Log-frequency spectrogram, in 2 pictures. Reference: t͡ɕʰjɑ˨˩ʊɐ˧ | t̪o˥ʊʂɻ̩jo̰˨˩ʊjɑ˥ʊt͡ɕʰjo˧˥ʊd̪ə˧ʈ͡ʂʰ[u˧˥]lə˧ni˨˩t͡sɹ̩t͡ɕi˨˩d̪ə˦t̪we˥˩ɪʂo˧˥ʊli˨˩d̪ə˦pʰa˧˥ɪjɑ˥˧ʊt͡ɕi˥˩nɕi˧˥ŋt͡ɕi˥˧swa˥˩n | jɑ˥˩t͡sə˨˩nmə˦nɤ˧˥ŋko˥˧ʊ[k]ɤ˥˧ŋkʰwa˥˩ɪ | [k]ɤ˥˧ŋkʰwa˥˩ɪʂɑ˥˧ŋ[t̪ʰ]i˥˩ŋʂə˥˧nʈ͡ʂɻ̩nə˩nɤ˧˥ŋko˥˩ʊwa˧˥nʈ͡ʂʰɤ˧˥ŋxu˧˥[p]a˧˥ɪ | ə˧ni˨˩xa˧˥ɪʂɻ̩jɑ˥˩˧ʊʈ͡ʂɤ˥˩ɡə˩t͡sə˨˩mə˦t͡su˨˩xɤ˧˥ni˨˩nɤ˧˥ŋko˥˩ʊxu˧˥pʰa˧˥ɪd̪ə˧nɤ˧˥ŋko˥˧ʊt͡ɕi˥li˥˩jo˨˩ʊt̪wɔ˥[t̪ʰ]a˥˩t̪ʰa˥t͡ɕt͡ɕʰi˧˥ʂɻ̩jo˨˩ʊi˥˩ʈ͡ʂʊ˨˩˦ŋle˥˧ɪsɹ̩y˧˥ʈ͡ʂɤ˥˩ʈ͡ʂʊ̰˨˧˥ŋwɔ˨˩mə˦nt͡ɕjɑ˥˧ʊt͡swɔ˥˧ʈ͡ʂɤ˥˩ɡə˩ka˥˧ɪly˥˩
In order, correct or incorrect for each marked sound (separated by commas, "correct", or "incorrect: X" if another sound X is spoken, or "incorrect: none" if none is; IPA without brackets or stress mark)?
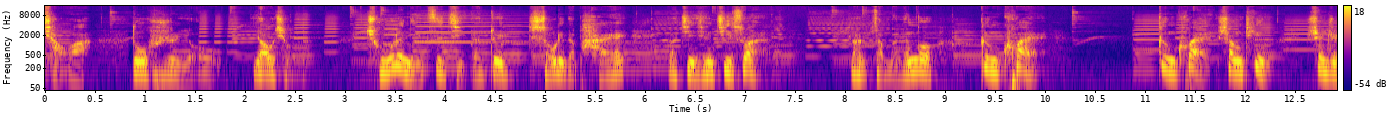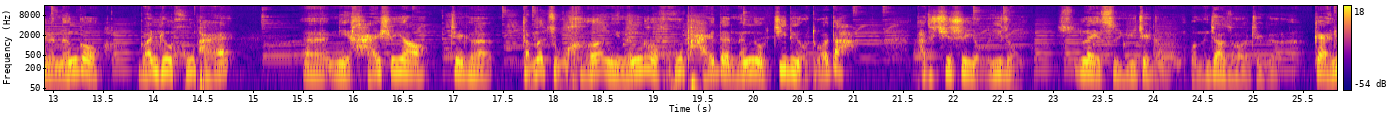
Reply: correct, correct, correct, correct, incorrect: pʰ, incorrect: t̪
